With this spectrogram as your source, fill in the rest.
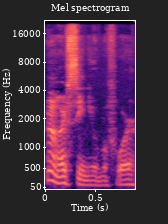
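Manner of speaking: unimpressed, over-it deadpan, very low. Retelling a character's reply to a revealed demon face: imitating a deadpan delivery. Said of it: "deadpan, like, over it the entire scene".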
